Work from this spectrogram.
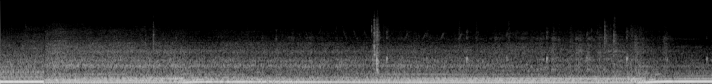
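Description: Exhaust of an Audi S4 B8.5 on AWE Touring test pipes with the valves closed, a steady deep drone at idle with two brief rev blips, close and continuous with no talk.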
